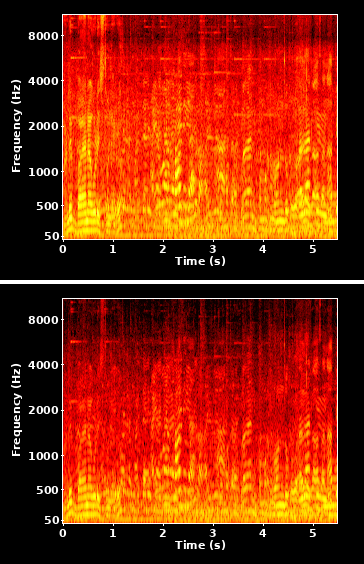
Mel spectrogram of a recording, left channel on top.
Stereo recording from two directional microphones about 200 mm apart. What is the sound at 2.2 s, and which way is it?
Speech, 5° right (ahead or behind).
